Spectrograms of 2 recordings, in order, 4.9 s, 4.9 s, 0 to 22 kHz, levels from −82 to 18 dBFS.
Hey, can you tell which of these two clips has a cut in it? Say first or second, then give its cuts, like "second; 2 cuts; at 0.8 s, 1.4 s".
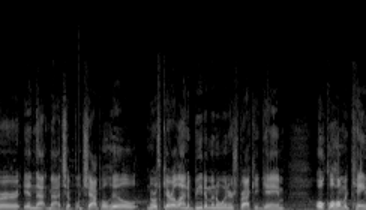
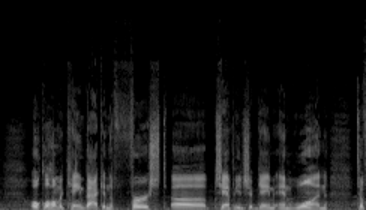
first; 1 cut; at 1.0 s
